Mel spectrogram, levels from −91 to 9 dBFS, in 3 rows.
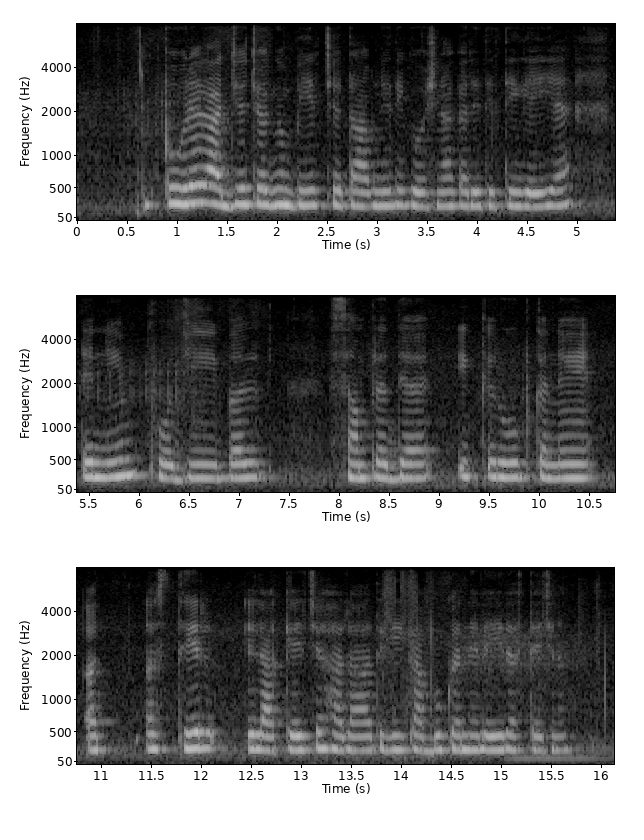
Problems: background sounds at intervals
